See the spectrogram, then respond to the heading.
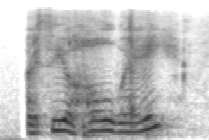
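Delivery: high-pitched, hushed half-whisper. Half-whispering back to a companion in character about the hallway: half-whispering. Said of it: "I will whisper back".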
